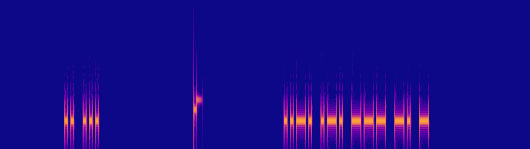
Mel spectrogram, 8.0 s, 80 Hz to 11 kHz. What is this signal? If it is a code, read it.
Morse code, heard as a keyed tone, about 24 wpm, 700 Hz. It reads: IS FRONT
